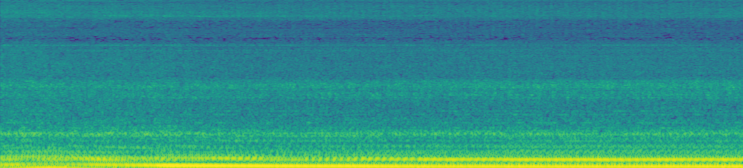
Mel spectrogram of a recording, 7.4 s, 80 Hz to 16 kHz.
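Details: Freshly built Chevy 350 V8 during break-in with idle turned up, oil pressure around 46 psi: steady raised idle with a smooth, even low drone, no ticks or knocks; normal fast idle.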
